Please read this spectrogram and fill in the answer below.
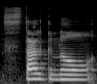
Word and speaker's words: stagnant: Mais stagnant, diagnostic, stagné, cognition. Donc, on sépare la G et la N.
